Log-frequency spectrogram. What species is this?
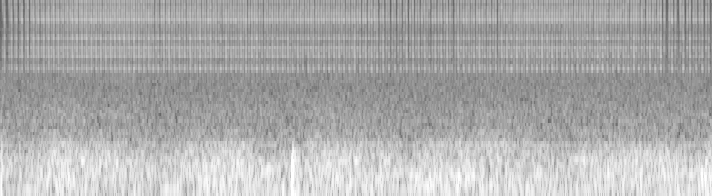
Odontura glabricauda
